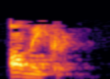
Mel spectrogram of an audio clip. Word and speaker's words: omicron: There's a short O, omicron. O, micron, microscopic. O, little O.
